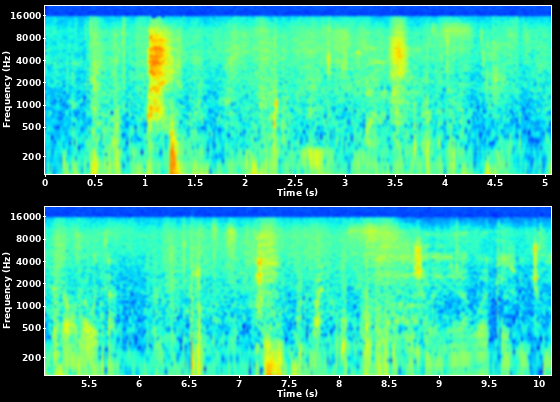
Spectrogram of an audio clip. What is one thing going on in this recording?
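Chairs creak and scrape as people sit down.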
